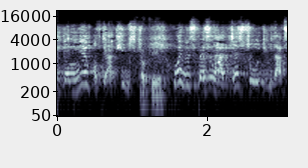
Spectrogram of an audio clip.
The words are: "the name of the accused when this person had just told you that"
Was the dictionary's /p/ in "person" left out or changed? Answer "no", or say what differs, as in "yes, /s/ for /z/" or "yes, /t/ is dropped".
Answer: no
